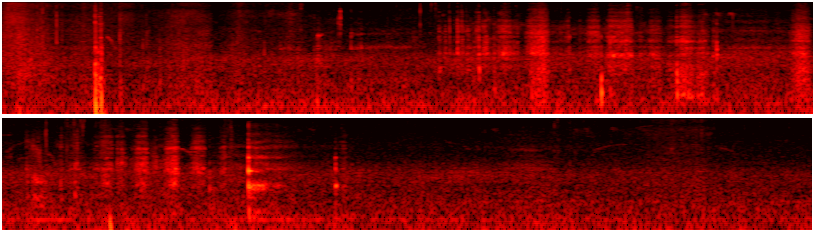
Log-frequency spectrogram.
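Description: Faint crackling and scraping of a knife cutting through crisp pizza crust on a wooden chopping board, in short scattered strokes, with a single knock about a second in.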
